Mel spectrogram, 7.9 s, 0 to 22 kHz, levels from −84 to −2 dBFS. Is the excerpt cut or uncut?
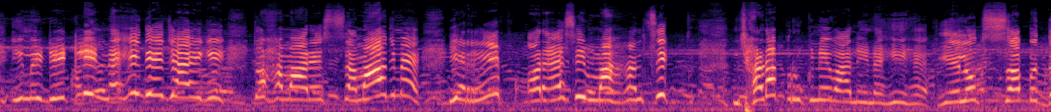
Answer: cut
